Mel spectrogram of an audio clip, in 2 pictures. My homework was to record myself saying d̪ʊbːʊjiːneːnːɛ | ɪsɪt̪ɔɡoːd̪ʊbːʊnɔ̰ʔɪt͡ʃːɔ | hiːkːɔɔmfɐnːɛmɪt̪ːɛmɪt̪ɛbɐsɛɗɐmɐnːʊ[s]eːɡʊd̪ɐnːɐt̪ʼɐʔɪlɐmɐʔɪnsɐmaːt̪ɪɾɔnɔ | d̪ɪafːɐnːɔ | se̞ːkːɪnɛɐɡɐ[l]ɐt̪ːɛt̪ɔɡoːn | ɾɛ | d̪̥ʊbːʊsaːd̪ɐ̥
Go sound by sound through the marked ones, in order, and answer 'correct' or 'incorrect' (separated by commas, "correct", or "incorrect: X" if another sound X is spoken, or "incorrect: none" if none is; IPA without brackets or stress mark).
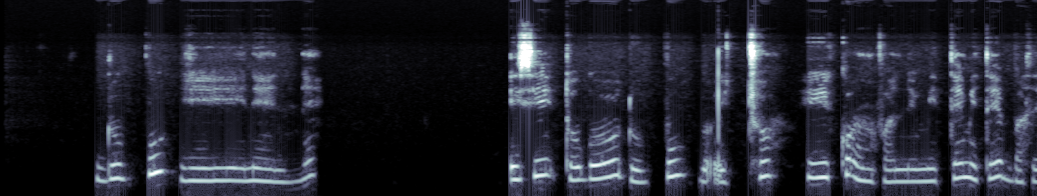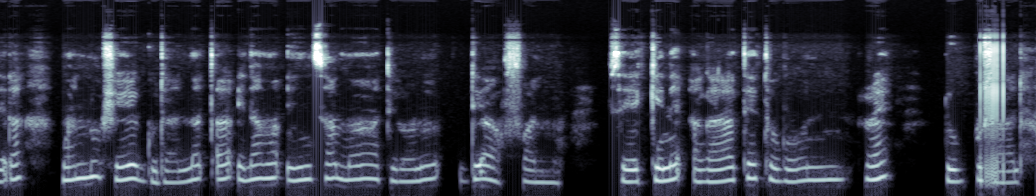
incorrect: ʃ, incorrect: ɾ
